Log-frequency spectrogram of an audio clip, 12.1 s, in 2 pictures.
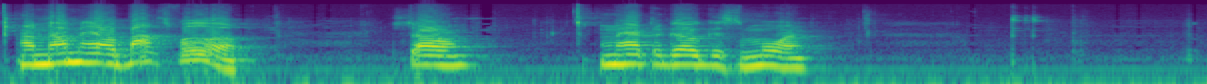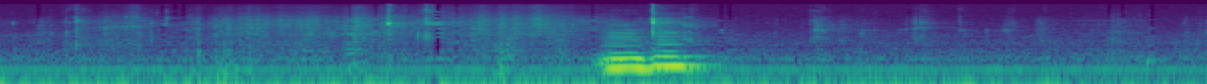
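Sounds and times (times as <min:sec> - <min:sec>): person chewing: 0:02.6 - 0:03.0, 0:04.2 - 0:12.0
person humming: 0:09.0 - 0:09.7.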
